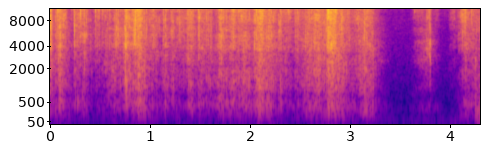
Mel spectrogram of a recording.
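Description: A plastic poly mailer bag holding a tracksuit is torn open by hand, with close crinkling, crumpling and ripping bursts over several seconds before a brief quieter pause and a final rustle.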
